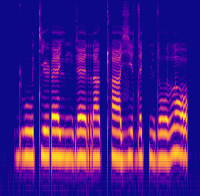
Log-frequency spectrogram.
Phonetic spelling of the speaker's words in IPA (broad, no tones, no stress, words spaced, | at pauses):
ɖʱutʲɨ ɽɛlʲ ŋɡɛra ʈʰa zʲɛdɛtʲndo lɔ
